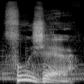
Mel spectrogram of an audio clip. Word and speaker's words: fougère: Fougère, pronounced fougère, is the other French for fern.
